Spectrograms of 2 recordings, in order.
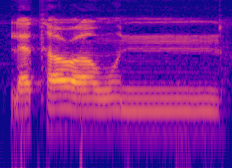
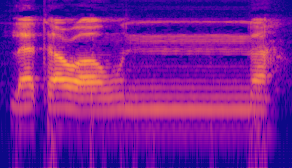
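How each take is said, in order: First: It ends on a held nasal n sound. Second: It ends with a short a vowel after n. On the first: The reader stops after this word. "I gave it a gunna, but I didn't pronounce the fatha that's on it, because I'm stopping here" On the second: The reader continues right after this word. "if I was going to continue reading after this right away"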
